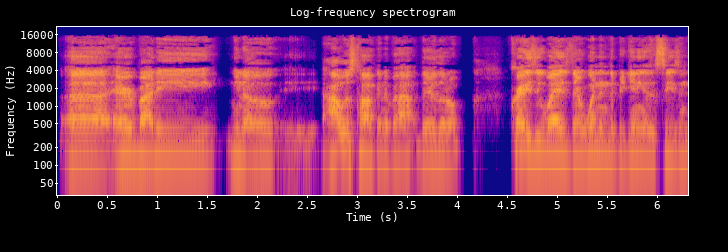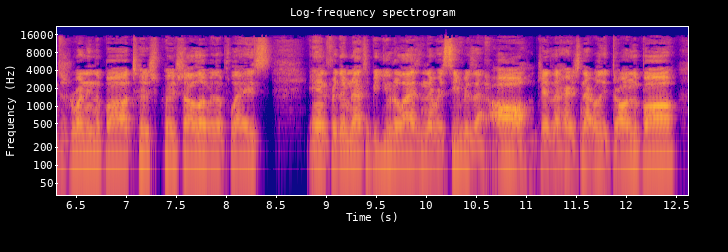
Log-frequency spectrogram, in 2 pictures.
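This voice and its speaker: A man's voice: mid-range voice, little pitch movement, fast, bright, forceful tone. A young man hosting a casual solo sports podcast, loose and slangy, sounding wheezy and stuffy from a chest cold. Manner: loose and conversational, swears, slangy asides. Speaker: podcast host.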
